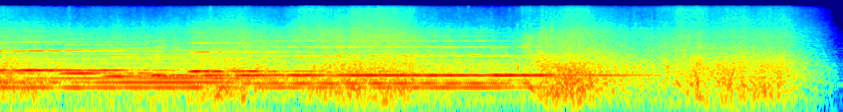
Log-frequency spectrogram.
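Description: Ambient outro music of steady held tones; the tones stop about seven seconds in, giving way to a whooshing noise swell that fades out at the end.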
